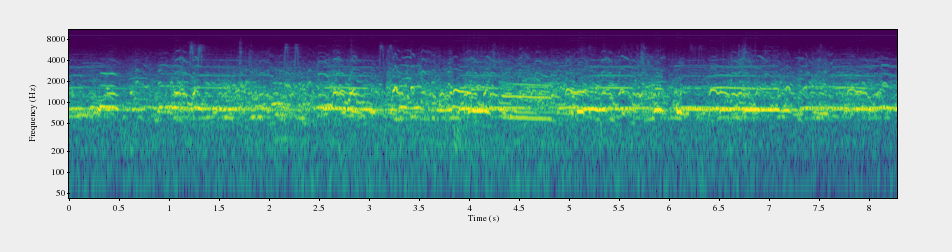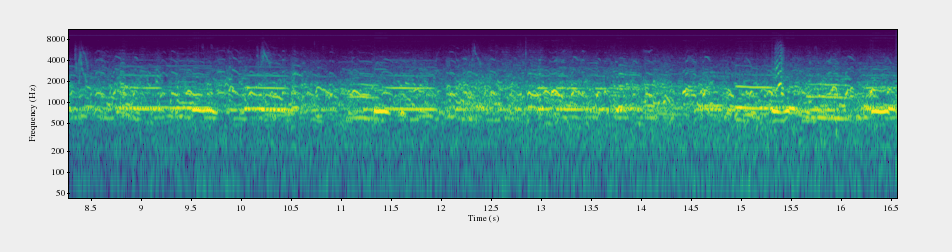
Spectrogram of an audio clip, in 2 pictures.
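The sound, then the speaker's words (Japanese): A large flock of swans returning after 3 p.m. at a pink sunset at Izunuma lake, Japan, honks and calls continuously, a dense overlapping chorus of goose-like cries that stays steady and fairly loud throughout, with no speech. “午後3時過ぎ、遠くから群れが帰ってきました。”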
